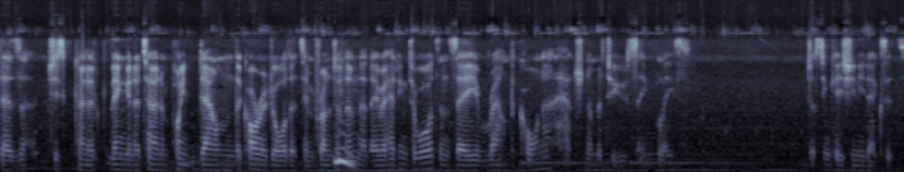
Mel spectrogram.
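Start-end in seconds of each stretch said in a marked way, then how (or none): 6.5-12.1 hushed whispering, noticeably quieter. Pointing down the corridor to show the others the exits, whispering.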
